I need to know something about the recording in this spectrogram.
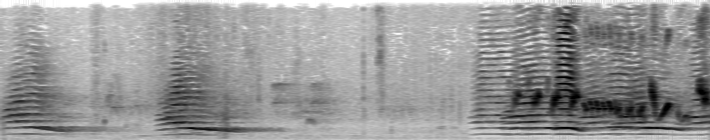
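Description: A peacock gives loud, wailing, meow-like cries: two short calls close together, then a longer drawn-out call after a brief pause, ringing out clearly with no one talking.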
